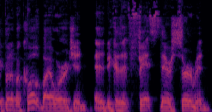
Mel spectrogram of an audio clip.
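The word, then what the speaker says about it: Origen: I think it's Origin or Oregon. Origin. Is that right? Origin. I say Origin. Otherwise, It just sounds like a state. But they put up a quote by Origin because it fits their sermon.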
